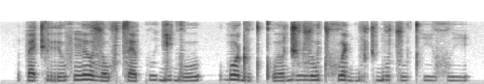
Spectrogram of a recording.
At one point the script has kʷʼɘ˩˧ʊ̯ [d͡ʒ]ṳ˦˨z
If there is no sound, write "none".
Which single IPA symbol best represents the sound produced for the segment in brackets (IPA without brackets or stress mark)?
d͡ʒ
